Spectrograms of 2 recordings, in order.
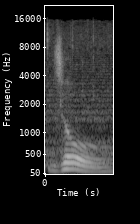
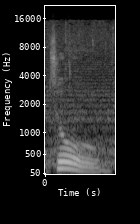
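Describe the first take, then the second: Both takes have the same delivery.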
